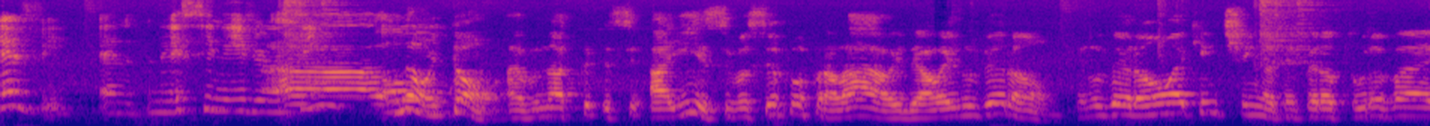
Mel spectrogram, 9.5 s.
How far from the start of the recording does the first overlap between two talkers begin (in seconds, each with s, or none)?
1.7 s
